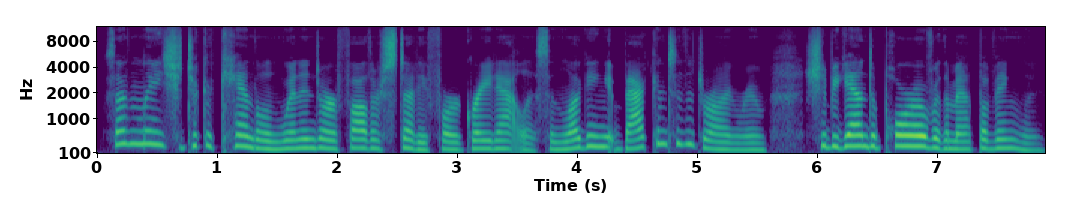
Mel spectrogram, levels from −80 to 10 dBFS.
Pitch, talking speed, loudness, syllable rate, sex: 230 Hz, 245 wpm, -19 LUFS, 6.0 syllables/s, female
